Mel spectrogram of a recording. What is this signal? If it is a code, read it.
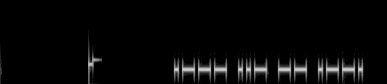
Morse code, heard as a keyed tone, about 31 wpm, 700 Hz. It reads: JUMP
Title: Sentences from Top 1300 Words - New Word Drill Alt - 30wpm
